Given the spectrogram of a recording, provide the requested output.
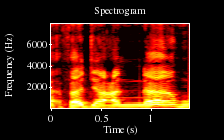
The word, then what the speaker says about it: فجعلناه: ايضا فجعلنا فجعلنا ماذا ركزت على اللام لانه منهم من يدغم فلا ينطقها فجعلنا فجعلناه فجعلناه هكذا اقراها فجعل فجعلناه فجعلناه لا تقل فجعلناه ناه هذه الف ممالا تخلص منها بفتح الفم سميعا سمي سمي كسره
